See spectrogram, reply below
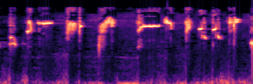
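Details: Orange-headed thrush lure song in ngerol ngeplong style: rapid, high, varied whistles and sharp slurred notes, closely packed with barely any gaps, over a low background hum.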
